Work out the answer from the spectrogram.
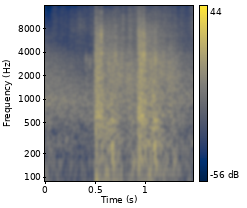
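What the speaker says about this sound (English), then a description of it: "I'm going to shoot." Gunshots ring out in a multiplayer shooter video game: two loud, close bursts roughly half a second apart, each trailing into a rattling echo, with no talking over them.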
